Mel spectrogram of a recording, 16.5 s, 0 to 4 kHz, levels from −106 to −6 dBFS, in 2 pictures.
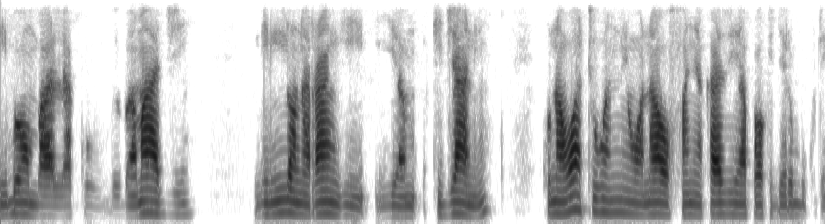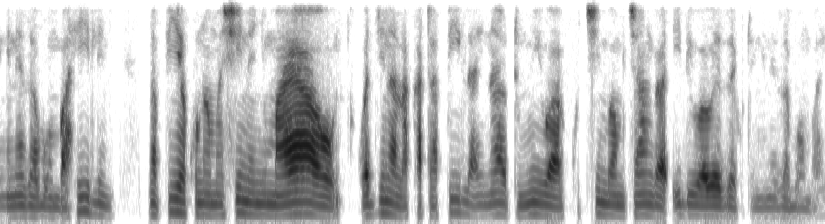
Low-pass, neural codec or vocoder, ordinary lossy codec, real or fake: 3.6 kHz; none; Opus, 64 kbps; real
